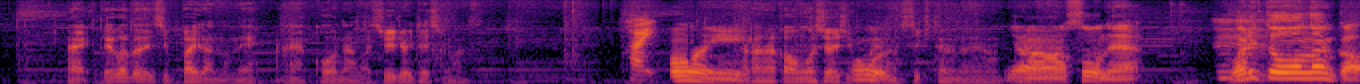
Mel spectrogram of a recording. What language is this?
Japanese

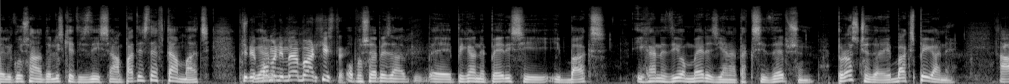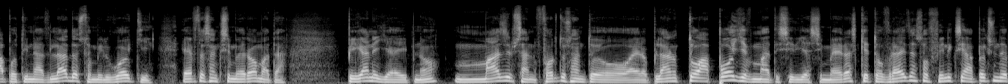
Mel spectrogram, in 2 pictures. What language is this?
Greek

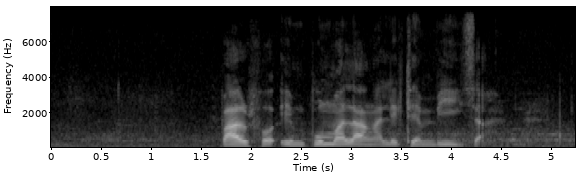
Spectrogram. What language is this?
Southern Sotho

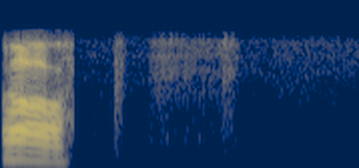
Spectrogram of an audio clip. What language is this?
Dogri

